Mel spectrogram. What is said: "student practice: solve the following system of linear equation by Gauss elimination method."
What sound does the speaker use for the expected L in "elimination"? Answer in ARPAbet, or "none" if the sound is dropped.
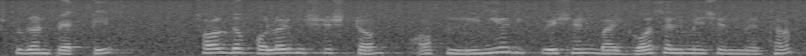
N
